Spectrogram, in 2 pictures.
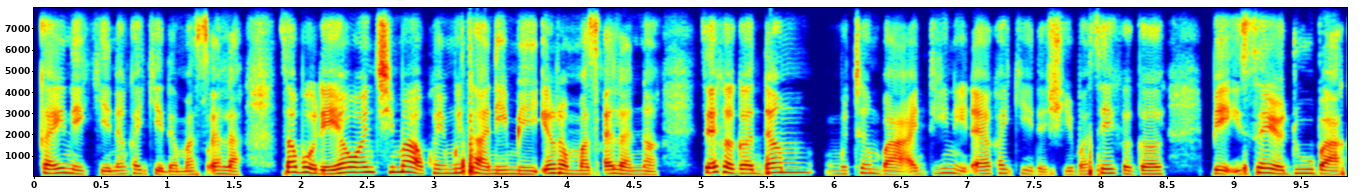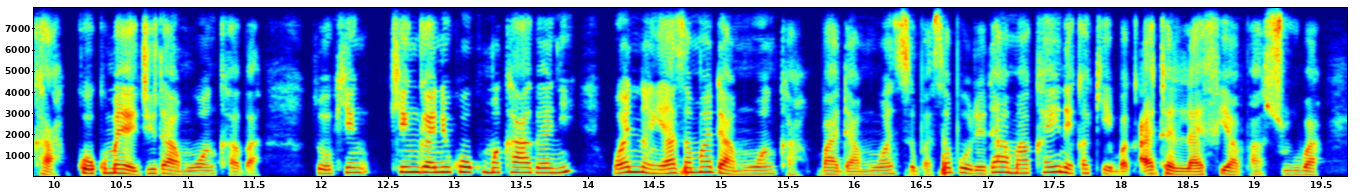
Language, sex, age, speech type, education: Hausa, female, 15-29, spontaneous, tertiary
